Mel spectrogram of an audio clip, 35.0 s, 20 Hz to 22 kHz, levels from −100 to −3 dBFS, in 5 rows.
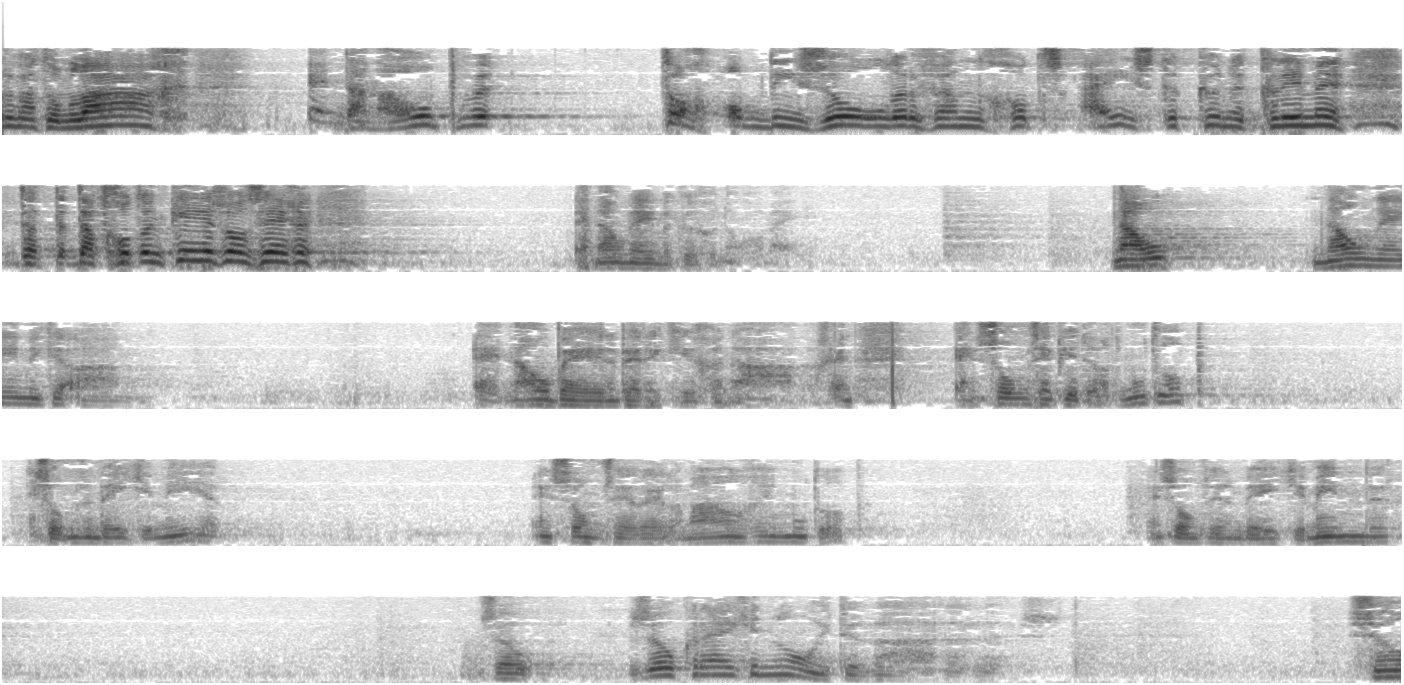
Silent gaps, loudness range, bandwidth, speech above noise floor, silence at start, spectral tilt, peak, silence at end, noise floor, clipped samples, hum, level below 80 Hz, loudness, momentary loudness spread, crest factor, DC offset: none; 16 LU; 6.2 kHz; 43 dB; 0 s; -2 dB/octave; -8 dBFS; 0 s; -74 dBFS; under 0.1%; none; -78 dBFS; -31 LUFS; 22 LU; 26 dB; under 0.1%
